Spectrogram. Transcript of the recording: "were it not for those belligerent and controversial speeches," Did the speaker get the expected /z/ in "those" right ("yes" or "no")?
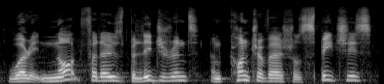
yes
